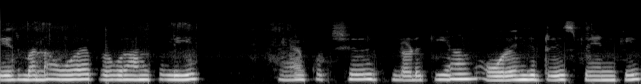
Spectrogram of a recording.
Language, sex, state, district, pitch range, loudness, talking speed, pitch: Hindi, female, Maharashtra, Chandrapur, 210-225 Hz, -14 LUFS, 140 wpm, 215 Hz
